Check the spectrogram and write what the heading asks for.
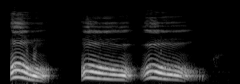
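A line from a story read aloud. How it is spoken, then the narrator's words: Moaning. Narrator (French): gémit M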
